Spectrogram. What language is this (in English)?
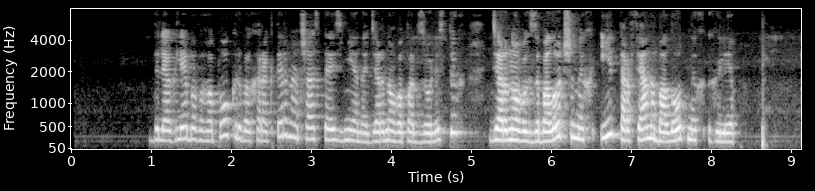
Belarusian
